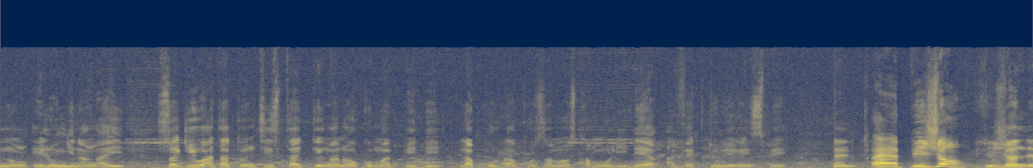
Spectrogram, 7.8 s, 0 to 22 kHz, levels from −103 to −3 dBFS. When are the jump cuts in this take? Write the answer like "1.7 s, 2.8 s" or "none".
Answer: 6.3 s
